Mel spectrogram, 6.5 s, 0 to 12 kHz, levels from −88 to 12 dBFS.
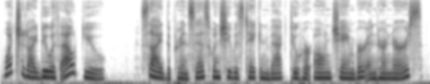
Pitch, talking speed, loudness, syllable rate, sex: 185 Hz, 195 wpm, -17 LUFS, 4.7 syllables/s, female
